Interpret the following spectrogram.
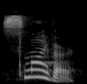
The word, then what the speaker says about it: sliver: also lengthen it in sliver in America the word usually rhymes with liver the short eye in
